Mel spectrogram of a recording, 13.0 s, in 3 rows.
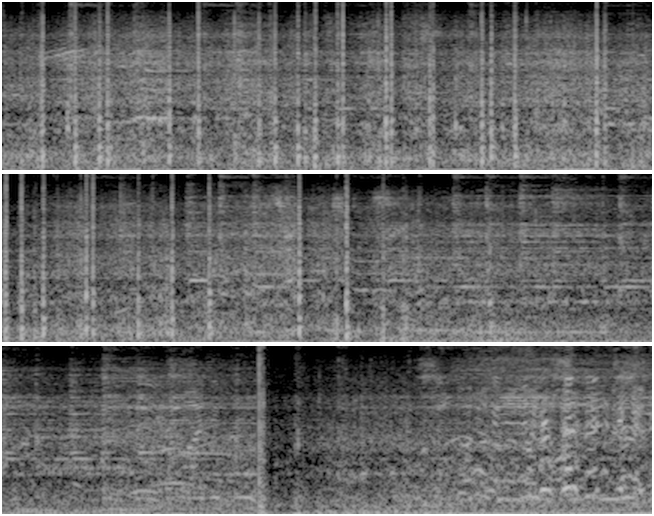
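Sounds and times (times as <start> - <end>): fireworks cracks and bangs: 0.0 - 8.4
music playing: 0.0 - 13.0.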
